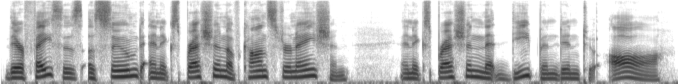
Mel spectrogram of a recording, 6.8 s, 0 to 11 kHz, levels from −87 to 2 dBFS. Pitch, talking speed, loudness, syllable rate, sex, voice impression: 165 Hz, 115 wpm, -19 LUFS, 4.4 syllables/s, female, feminine, middle-aged, calm, reassuring, slightly elegant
